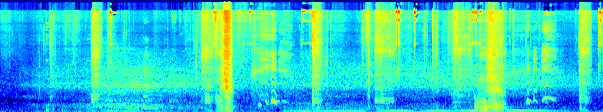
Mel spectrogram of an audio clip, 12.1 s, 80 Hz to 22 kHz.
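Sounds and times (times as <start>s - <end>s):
pony snorting: 1.8s - 2.3s, 4.0s - 4.8s, 6.2s - 6.5s, 7.4s - 8.1s, 9.0s - 10.3s, 11.5s - 12.0s.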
